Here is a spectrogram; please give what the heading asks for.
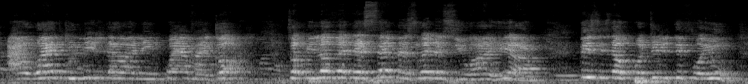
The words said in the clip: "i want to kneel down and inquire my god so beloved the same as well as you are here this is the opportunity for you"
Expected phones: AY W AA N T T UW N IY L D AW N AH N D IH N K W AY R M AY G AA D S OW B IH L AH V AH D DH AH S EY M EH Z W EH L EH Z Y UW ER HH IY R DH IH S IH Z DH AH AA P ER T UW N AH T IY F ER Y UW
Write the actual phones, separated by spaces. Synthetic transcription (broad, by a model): AY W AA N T T UW L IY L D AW AH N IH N K W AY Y M AY G AA D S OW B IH L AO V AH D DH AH S EY M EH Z W EH L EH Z Y UW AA HH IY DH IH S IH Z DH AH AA P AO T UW N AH T IY F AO Y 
